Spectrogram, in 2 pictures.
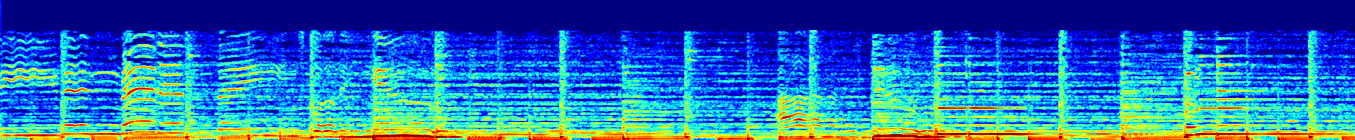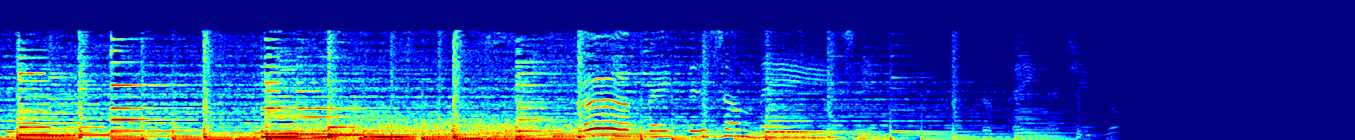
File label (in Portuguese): Ano Novo Irmão Feminino; Telemensagens; Natal e Ano novo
